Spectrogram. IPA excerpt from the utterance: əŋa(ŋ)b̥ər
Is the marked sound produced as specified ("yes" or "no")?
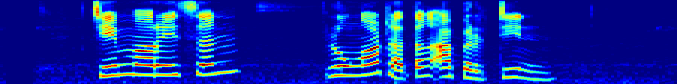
no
